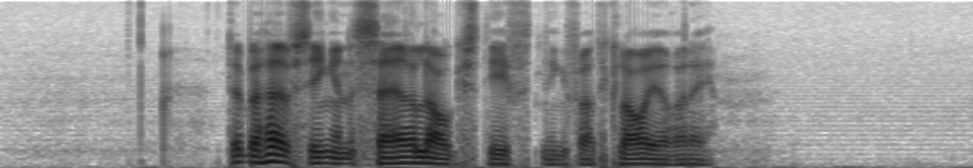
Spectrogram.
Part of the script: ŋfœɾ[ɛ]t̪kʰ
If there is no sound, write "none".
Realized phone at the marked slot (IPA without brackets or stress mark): a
